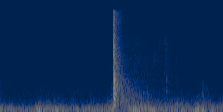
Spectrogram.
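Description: A single hunting rifle shot about a second in: one sharp crack with a short ringing tail. Under it runs a steady low rumble of wind on the microphone.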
